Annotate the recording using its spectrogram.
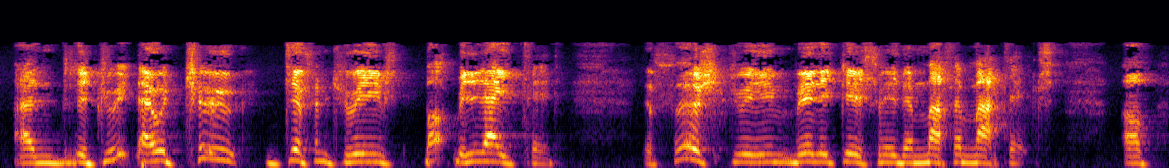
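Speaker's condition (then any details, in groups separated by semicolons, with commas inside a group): Clinically deaf; clinically deaf since school age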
